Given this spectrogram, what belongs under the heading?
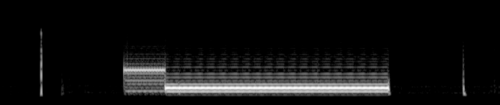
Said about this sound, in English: Professor Ayers, stand by for tones.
